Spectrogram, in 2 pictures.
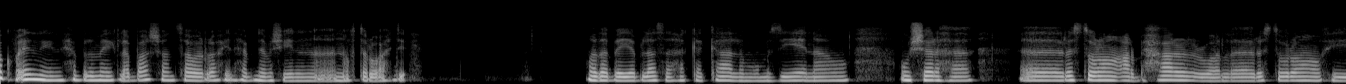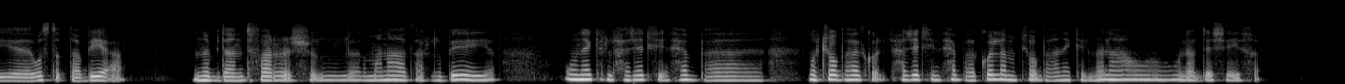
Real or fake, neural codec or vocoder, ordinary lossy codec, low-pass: fake; codec, 16 kHz in and 24 kHz out, 1 kbps, XY-Tokenizer; none; 7.2 kHz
